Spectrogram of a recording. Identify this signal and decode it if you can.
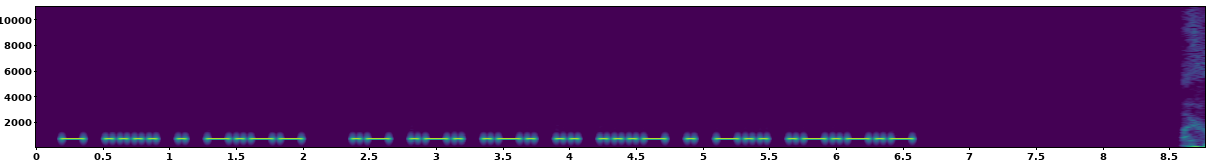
Morse code, heard as a keyed tone, about 21 wpm, 700 Hz. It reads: THEY ARRIVED.
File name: practice / 22wpm / Sentences with 2-Word Phrases - 22wpm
